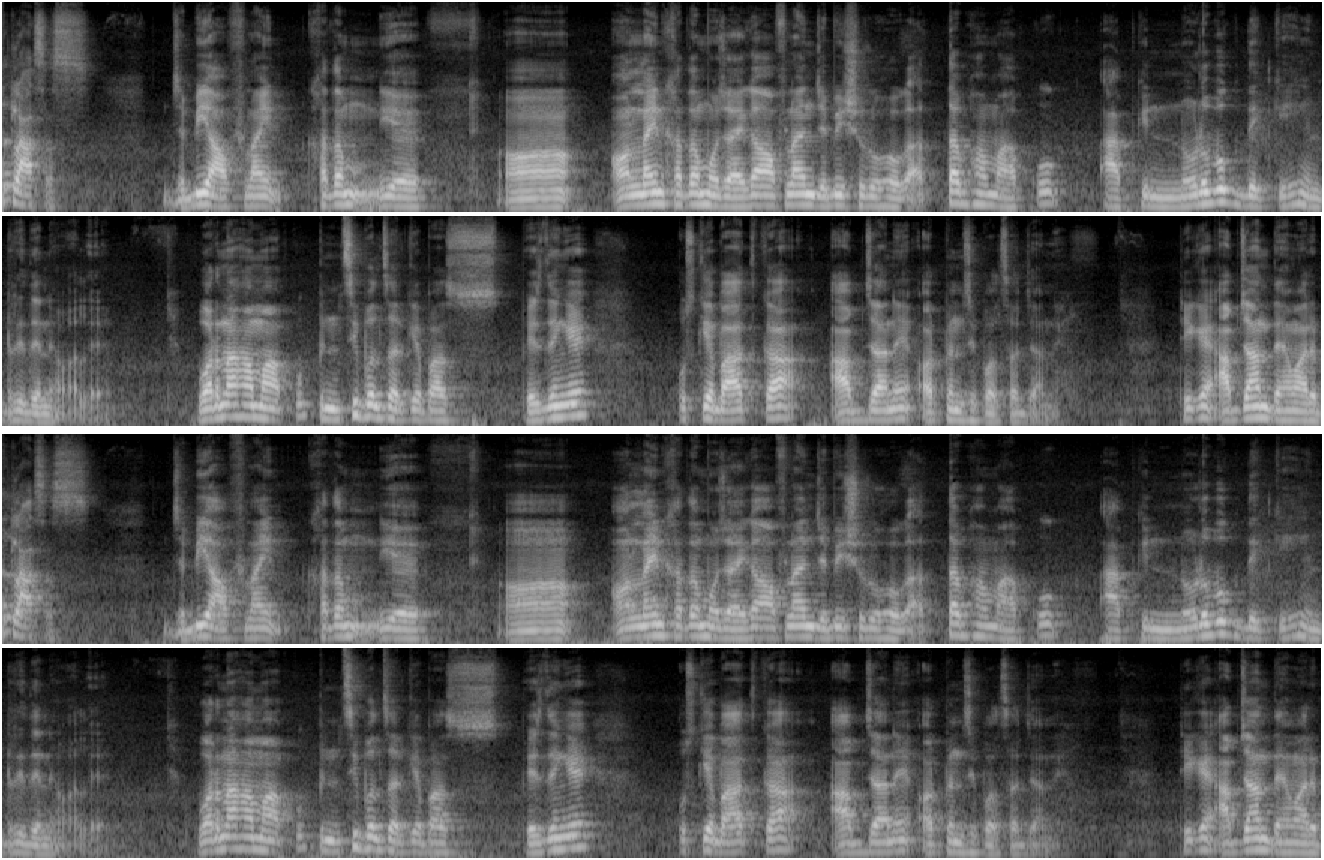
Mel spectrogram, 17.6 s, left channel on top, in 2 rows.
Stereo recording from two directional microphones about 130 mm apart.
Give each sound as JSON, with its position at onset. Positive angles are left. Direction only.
{"t": 0.0, "sound": "speech", "side_deg": 35}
